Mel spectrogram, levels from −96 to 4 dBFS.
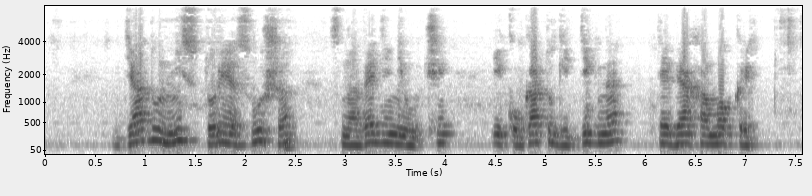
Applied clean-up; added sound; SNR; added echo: none; none; none; none.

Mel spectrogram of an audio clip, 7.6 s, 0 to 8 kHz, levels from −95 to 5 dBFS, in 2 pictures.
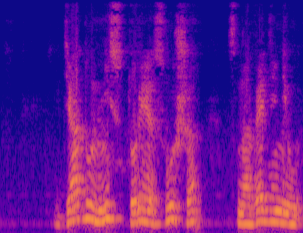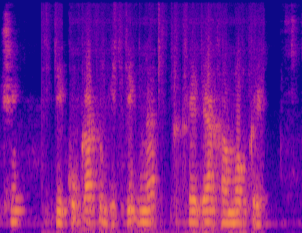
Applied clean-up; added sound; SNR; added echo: neural separator model SepFormer DNS4.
